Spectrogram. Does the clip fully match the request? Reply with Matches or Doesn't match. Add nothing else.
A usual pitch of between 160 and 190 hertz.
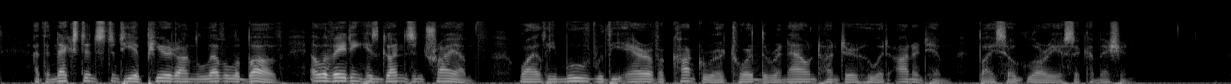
Doesn't match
